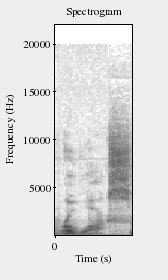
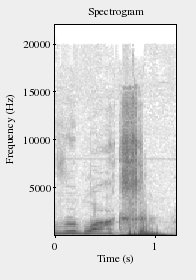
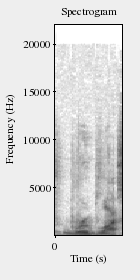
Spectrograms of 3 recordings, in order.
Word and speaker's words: Roblox: So, this is basically one game in new Roblox. Uh yes, Rublox is how I pronounced it because my cousin pronounced it like that.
